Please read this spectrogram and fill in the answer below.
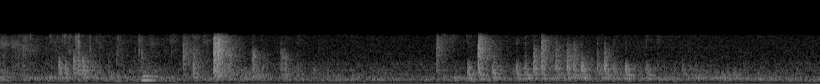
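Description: A handful of light taps and knocks on a hardwood floor as a cat bats at a small motorized toy bug, the loudest about two seconds in and again near five seconds.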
